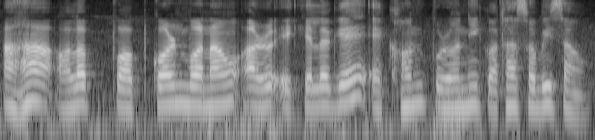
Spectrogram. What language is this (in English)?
Assamese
